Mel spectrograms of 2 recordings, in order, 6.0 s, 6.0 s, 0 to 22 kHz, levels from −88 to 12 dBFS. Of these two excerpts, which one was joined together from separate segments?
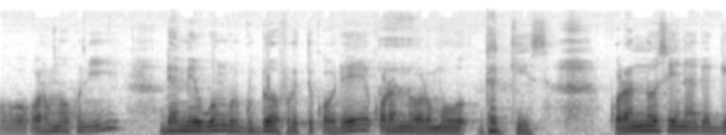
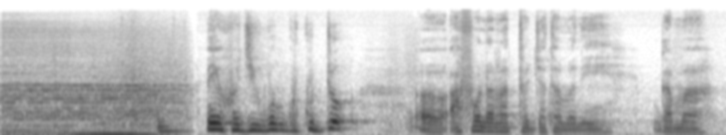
second; 1 cut; at 1.4 s

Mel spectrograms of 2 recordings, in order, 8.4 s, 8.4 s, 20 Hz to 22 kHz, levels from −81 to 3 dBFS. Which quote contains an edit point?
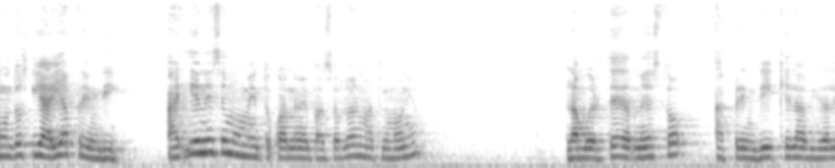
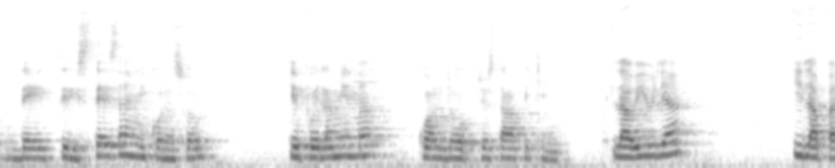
second; 1 cut; at 5.9 s

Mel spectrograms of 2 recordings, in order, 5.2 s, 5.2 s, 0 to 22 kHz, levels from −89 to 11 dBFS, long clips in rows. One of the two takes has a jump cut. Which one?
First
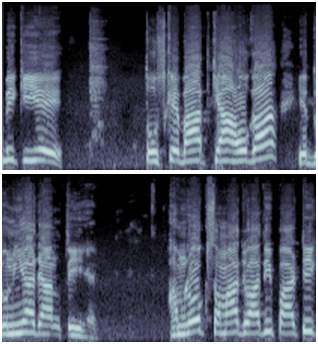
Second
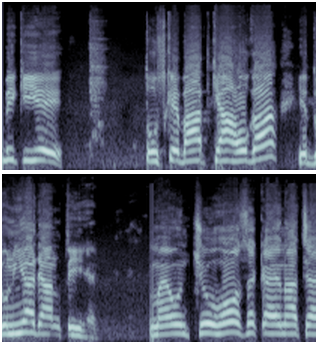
second; 1 cut; at 3.7 s

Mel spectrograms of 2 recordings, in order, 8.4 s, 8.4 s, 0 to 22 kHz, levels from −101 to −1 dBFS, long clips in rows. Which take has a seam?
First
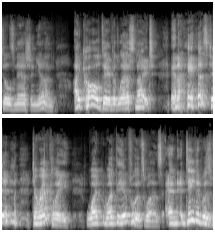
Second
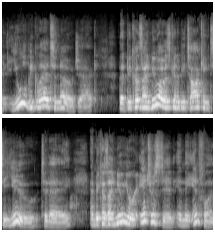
first; 1 cut; at 7.5 s

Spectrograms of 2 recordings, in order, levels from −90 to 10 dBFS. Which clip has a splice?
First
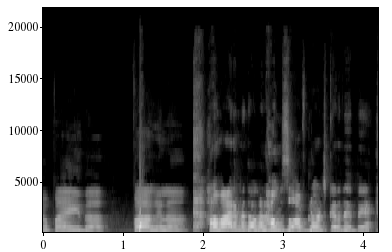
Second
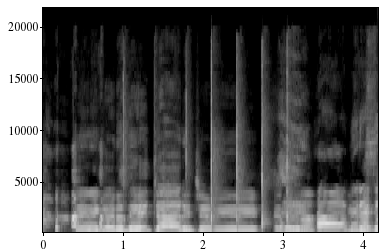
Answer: first; 1 cut; at 1.9 s

